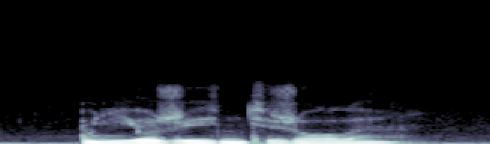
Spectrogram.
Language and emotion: Russian, sad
